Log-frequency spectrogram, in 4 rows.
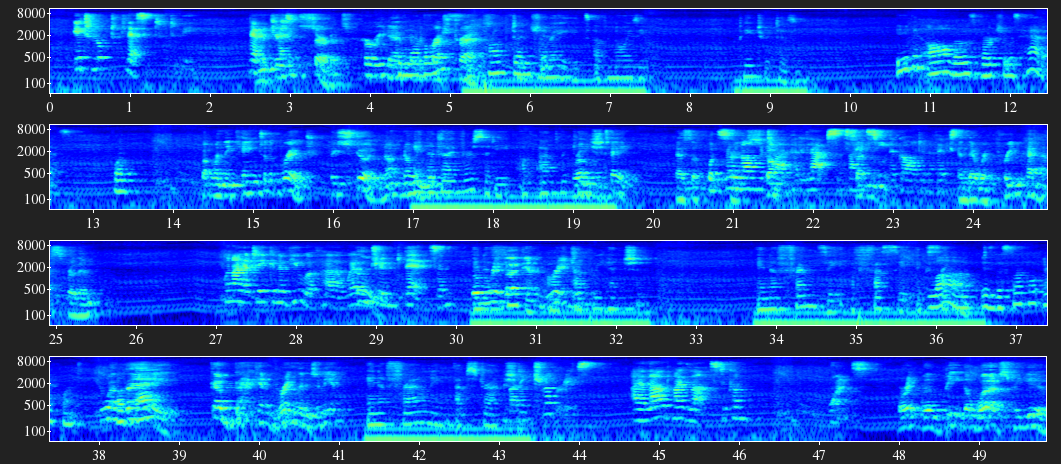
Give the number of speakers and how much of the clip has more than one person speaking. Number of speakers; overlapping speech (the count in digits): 4, about 22%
